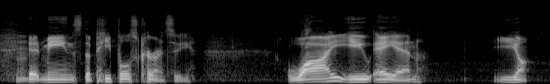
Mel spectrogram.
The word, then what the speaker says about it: yuan: YUAN. Yuan. See, it's like buoy. It's like trying to spell buoy, but like you're pronouncing it.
